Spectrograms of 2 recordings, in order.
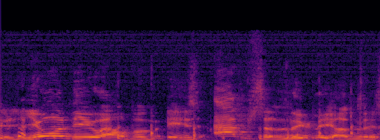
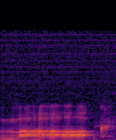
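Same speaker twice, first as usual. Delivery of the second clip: put-on sheep-like voice, lower pitch; 5 semitones lower than usual. Recalling an interview, you show how your name was said back to you in a sheep-like voice. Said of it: "saying my name in a sheep-like manner".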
